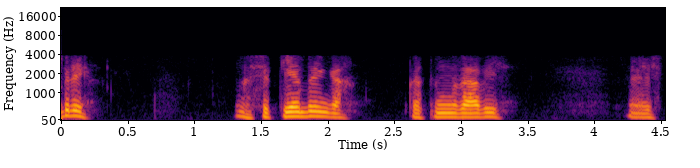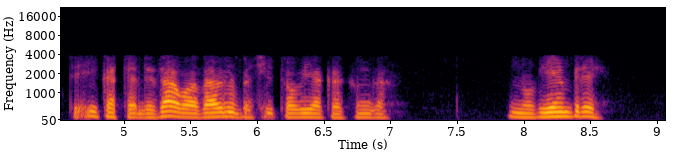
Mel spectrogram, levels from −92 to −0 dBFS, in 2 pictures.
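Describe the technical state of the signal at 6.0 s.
At 6.0 s the sound sits inside a burst of AMR bit errors running from about 5.73 to 6.15 s. Roughly one bit in twenty of the less protected frame data arrives flipped, so the excitation pulses land in the wrong places and the fine pitch, gain and spectral values drift. The result is hoarse, scratchy and gargly while pitch and loudness stay roughly steady. On a waveform the level holds but the cycles turn jagged and irregular. On a spectrogram the harmonic striations blur into grainy noise. Everything stays below 4 kHz, as expected from the narrowband mobile codec carrying the signal.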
